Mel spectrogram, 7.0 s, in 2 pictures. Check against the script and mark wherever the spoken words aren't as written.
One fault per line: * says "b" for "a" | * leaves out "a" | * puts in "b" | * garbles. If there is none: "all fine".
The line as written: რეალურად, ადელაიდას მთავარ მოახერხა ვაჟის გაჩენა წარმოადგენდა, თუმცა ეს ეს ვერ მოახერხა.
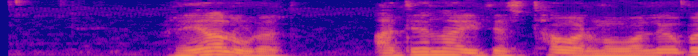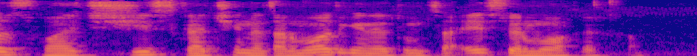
* says "მოვალეობას" for "მოახერხა"
* leaves out "ეს"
